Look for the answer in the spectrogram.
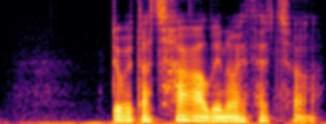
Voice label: "tal", welsh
